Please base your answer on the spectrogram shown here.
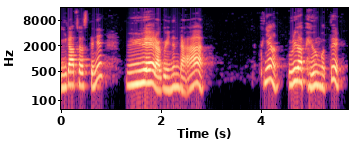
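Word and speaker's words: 月: 그래서 표기는 Y, U, E라고 표기를 하고 읽을 때는 어떻게 읽는다? 위에라고 읽습니다.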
